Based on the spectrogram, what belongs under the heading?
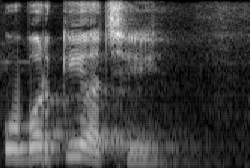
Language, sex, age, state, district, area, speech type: Maithili, male, 30-45, Bihar, Sitamarhi, urban, read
